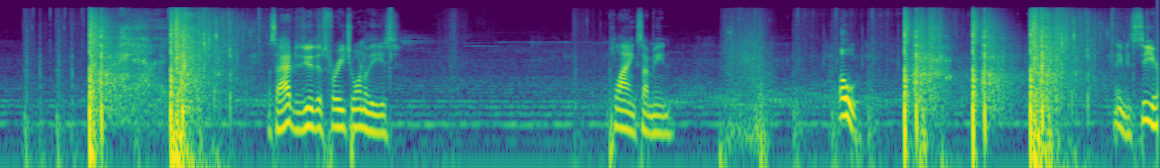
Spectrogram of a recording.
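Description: A pistol fires loud shots.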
